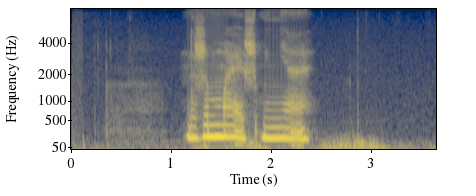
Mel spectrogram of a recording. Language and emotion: Russian, neutral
